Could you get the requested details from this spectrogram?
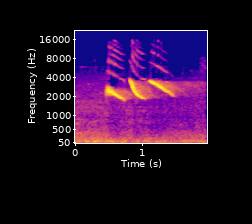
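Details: Green-winged saltator, a bird known locally as trinca-ferro, of the baruc song style, singing in the morning: three loud, clear whistled notes, each sliding downward, the last one longest, over quiet low background hum.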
